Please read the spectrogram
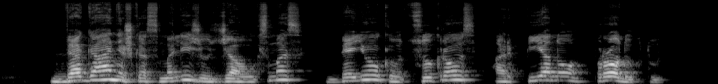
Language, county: Lithuanian, Marijampolė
